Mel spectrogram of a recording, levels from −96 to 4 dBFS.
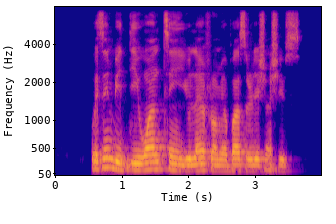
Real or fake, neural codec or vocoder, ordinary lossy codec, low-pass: real; none; none; 7.2 kHz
